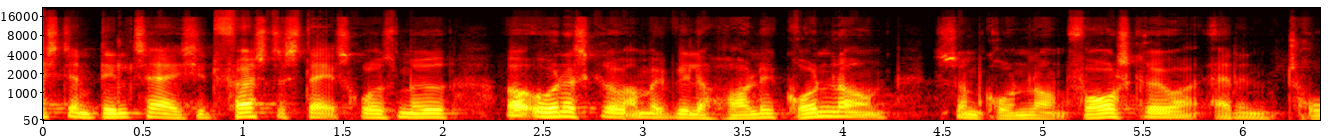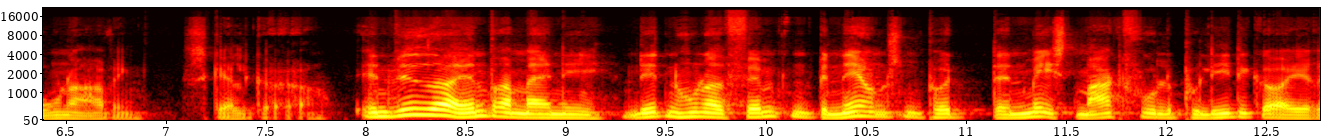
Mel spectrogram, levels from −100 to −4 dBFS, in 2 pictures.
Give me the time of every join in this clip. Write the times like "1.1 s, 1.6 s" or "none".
2.9 s, 4.4 s, 7.9 s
